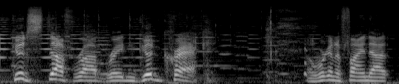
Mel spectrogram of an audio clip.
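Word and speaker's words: craic: Timothy says it is pronounced crack.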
